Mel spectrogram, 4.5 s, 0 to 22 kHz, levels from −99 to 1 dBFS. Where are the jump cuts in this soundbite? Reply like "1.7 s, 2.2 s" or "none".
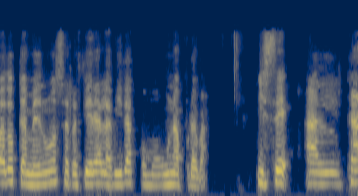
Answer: none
